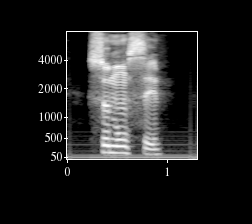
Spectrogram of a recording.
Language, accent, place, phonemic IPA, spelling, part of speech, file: French, France, Lyon, /sə.mɔ̃.se/, semoncer, verb, LL-Q150 (fra)-semoncer.wav
- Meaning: to scold, reprimand, rebuke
